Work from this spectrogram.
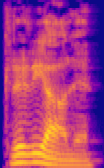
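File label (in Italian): "creriale", vocabolario dialettale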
